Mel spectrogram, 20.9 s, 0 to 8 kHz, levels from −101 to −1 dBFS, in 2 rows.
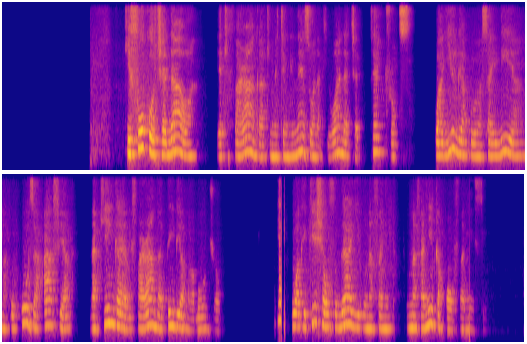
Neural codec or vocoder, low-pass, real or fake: codec, 16 kHz in and 24 kHz out, 1 kbps, XY-Tokenizer; 7.2 kHz; fake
